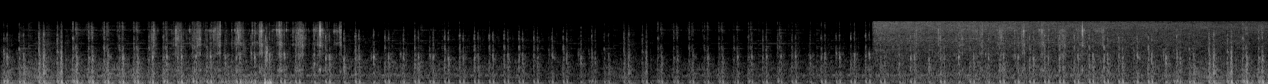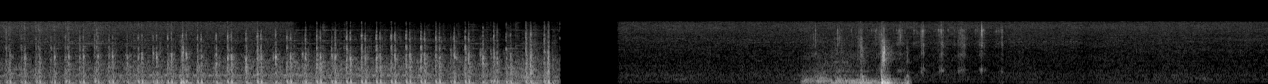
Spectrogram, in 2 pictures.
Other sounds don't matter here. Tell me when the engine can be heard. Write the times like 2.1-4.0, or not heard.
0.0-18.3.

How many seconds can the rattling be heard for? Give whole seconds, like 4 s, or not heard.
6 s.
